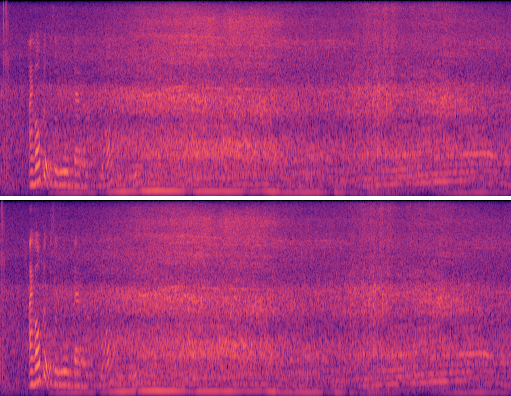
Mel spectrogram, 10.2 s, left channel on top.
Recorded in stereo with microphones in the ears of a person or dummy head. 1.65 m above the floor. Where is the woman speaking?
20° right (ahead or behind), 0.8 m; by 3.0 s centre (ahead or behind), 4 m.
